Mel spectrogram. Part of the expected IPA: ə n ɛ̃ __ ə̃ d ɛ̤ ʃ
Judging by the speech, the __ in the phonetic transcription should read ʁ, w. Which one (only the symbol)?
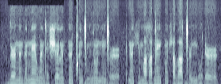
w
